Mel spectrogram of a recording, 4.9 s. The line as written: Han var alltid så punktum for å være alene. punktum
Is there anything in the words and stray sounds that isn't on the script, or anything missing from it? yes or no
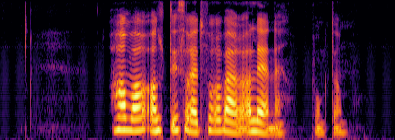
yes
